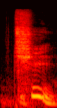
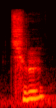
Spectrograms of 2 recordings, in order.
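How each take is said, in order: First: The word ends in a vowel, no final l. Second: The word ends with a final l sound.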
